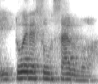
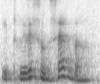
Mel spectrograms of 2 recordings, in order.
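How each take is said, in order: First: It is said in a contemptuous, insulting tone. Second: It is said in a warm, affectionate tone. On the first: It is taken as an offense. "ahí sí lo tomo como una ofensa" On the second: It is not meant as an offense. "Si yo lo digo así, no es una ofensa"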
